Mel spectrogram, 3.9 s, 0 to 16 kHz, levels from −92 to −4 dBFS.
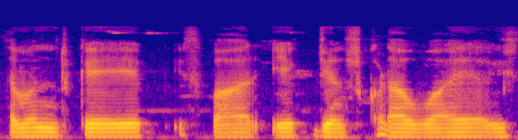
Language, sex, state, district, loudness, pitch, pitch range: Hindi, male, Uttar Pradesh, Lalitpur, -16 LUFS, 110 Hz, 105-110 Hz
